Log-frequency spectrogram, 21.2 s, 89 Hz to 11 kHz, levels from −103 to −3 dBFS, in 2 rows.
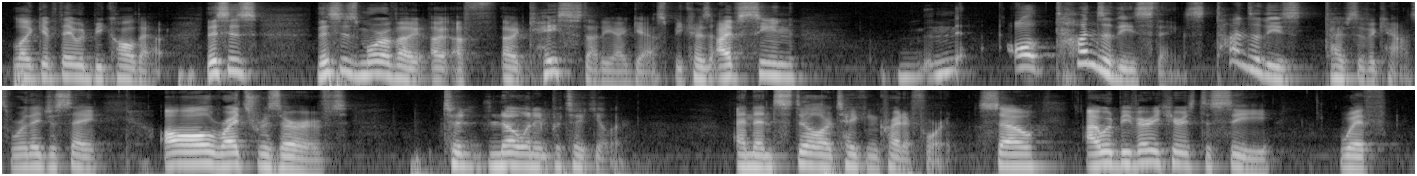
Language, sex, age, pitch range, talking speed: English, male, 20-39, 120-145 Hz, 180 wpm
